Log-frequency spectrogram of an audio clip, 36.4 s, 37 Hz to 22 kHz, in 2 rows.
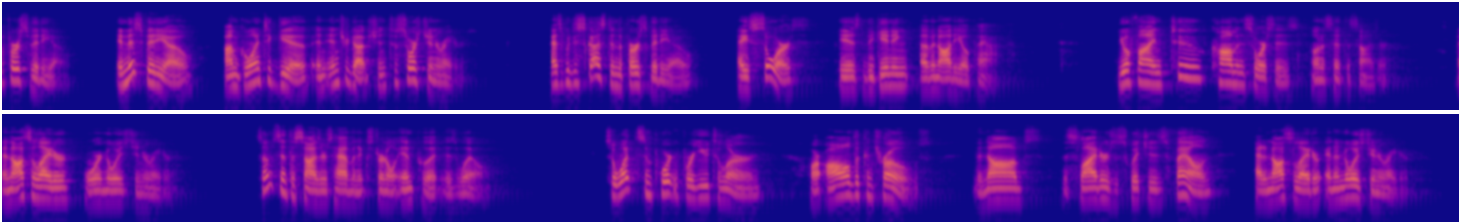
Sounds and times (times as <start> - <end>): Speech: 0.0 - 0.8, 1.5 - 5.8, 6.9 - 12.5, 14.0 - 17.4, 18.2 - 20.4, 21.4 - 24.4, 25.8 - 27.7, 28.4 - 29.8, 30.4 - 35.8.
